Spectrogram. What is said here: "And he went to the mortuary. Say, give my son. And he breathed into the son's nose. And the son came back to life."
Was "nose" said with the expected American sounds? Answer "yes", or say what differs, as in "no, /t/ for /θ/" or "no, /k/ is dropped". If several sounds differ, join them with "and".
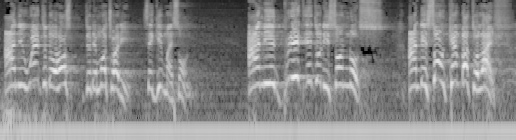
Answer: no, /s/ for /z/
